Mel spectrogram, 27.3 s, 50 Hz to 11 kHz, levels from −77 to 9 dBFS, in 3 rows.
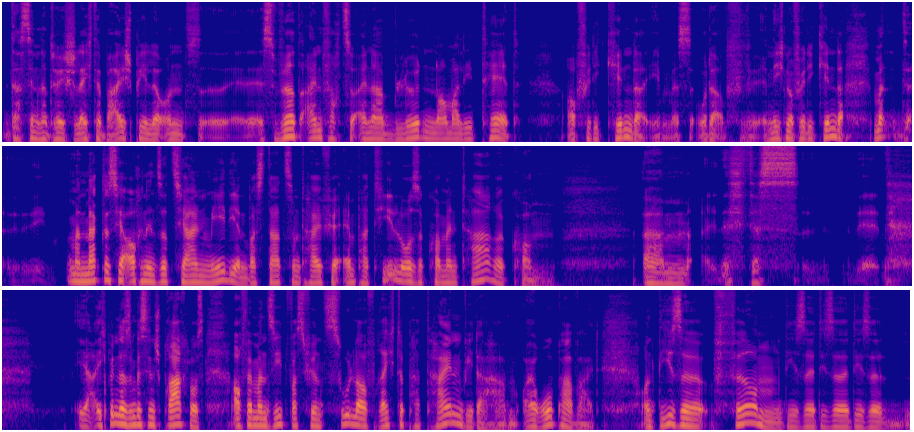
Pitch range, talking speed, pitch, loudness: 105-140 Hz, 160 wpm, 120 Hz, -27 LUFS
